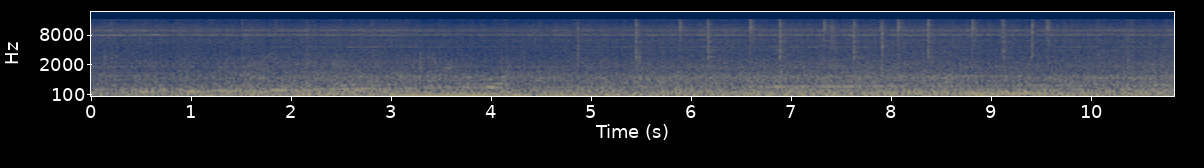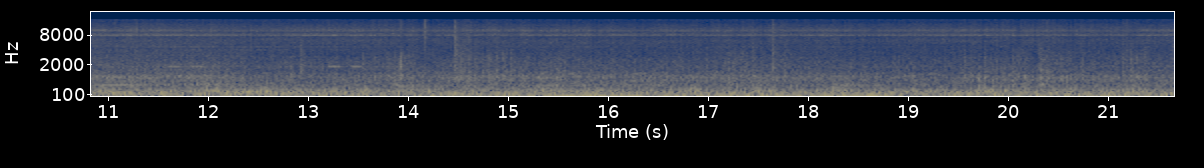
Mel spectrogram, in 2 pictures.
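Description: The bus rattles and creaks as it rolls over the road.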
